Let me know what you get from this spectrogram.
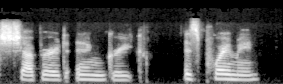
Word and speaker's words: Poimen: Poimen. P O I M E with a little dash on the line. That means it's a long E, hardy, and N. Poimen.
